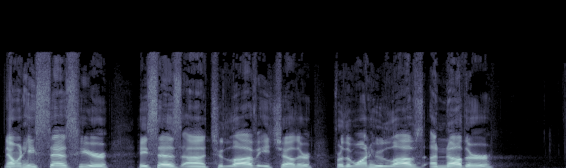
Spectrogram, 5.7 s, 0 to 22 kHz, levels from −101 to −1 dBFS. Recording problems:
none

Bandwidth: 15 kHz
